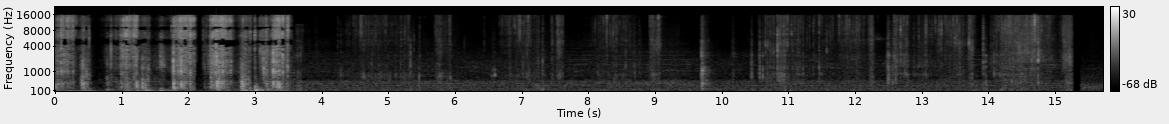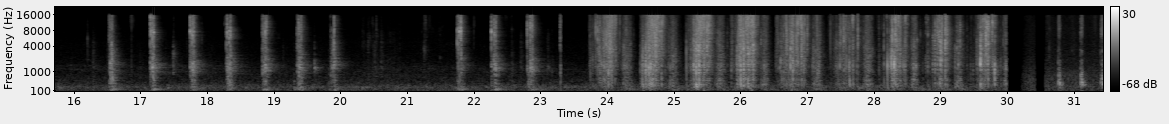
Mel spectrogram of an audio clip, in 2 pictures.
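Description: Slime being squeezed and pressed by hand: loud crackling squishes for the first few seconds, a quieter stretch, then a long run of sharp popping clicks, about two a second, as clear slime is pressed flat.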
